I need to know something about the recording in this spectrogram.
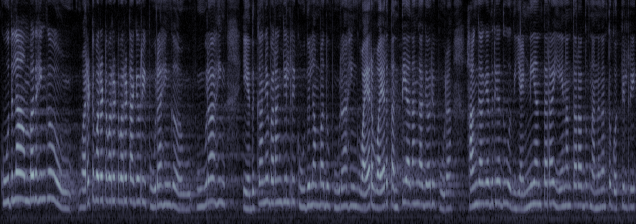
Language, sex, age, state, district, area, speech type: Kannada, female, 18-30, Karnataka, Gulbarga, urban, spontaneous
